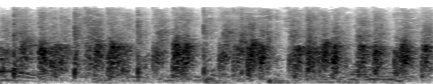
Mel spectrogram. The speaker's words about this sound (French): On applaudit Thierry.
